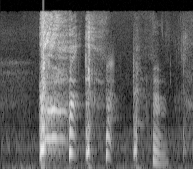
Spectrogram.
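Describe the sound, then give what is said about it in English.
A stifled cough breaks out, followed by a few short, muffled throaty bursts in quick succession, moderately loud, as someone tries to hold the coughing back. “Guys, I'm like trying so hard not to cough right now.”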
